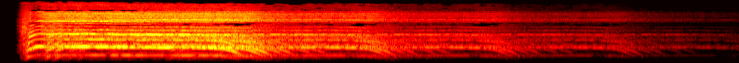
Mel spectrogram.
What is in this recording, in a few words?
Help Echo, Male, yelling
